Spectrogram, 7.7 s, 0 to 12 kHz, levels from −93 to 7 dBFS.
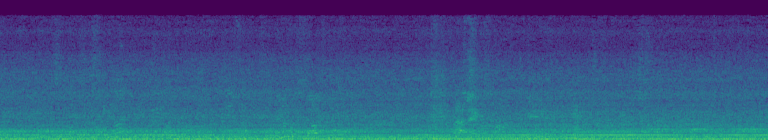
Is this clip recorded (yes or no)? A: yes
